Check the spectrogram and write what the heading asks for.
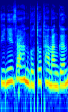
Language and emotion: Bodo, neutral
